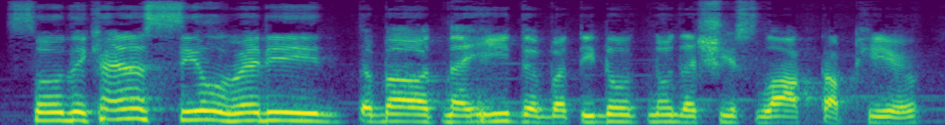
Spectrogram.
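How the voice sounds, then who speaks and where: A woman's voice: lowish voice, fairly even intonation, normal speed, a little mellow, faint music behind, rough recording. Woman casually commenting over a game. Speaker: game streamer.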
